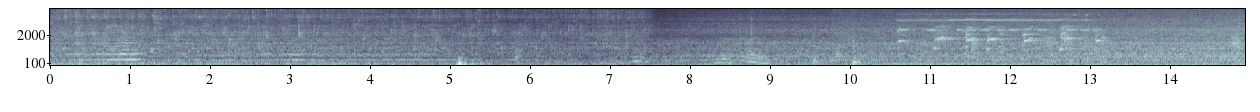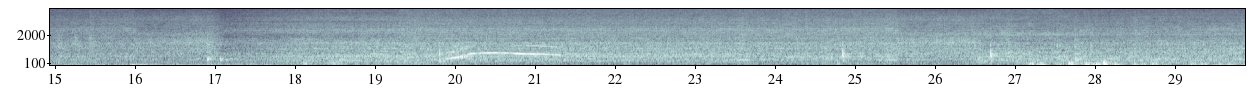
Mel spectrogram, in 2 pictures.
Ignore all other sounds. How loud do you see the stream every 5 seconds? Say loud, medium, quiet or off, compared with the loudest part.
quiet, quiet, medium, loud, loud, loud.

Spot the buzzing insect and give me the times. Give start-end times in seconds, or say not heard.
0.0-29.8.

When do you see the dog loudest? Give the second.
21 s.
